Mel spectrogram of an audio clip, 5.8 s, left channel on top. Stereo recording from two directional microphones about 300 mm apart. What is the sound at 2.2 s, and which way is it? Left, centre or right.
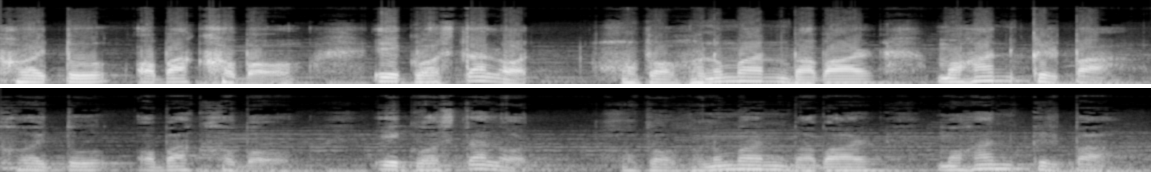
A man's voice, left.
